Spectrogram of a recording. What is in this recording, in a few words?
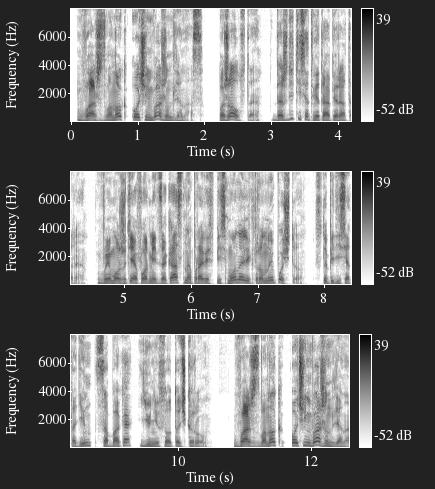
ivr; YUniso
